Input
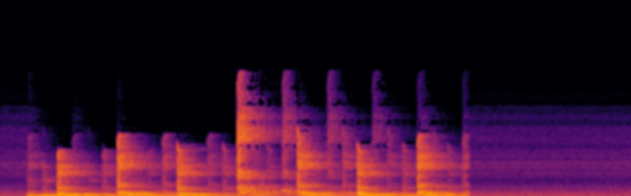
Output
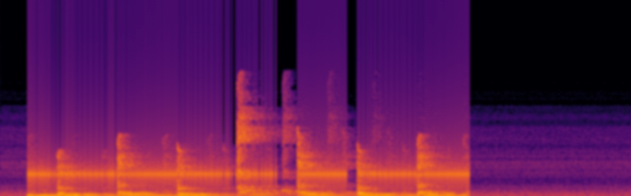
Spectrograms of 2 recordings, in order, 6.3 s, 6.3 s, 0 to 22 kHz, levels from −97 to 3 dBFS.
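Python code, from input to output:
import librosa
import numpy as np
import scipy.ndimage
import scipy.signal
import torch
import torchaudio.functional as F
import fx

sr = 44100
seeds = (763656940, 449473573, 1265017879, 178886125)

y = fx.rattle_buzz(x, sr, strikes_db=-30.0, level_db=-10.0)
y = fx.rider(y, sr, range_db=4, speed_s=0.5)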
